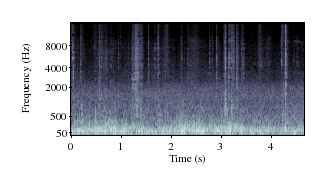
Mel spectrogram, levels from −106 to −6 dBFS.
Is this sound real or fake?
real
